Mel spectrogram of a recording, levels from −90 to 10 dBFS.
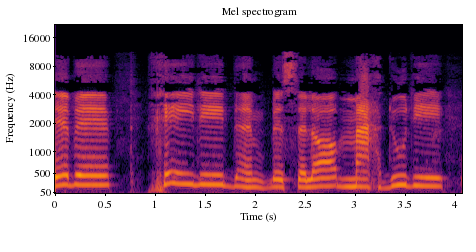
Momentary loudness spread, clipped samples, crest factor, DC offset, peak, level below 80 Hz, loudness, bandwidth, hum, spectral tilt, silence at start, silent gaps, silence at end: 7 LU; under 0.1%; 16 dB; under 0.1%; -4 dBFS; -56 dBFS; -19 LUFS; 11.5 kHz; none; -4 dB/octave; 0 s; none; 0.2 s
